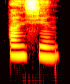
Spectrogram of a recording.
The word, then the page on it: 安心: ān xīn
